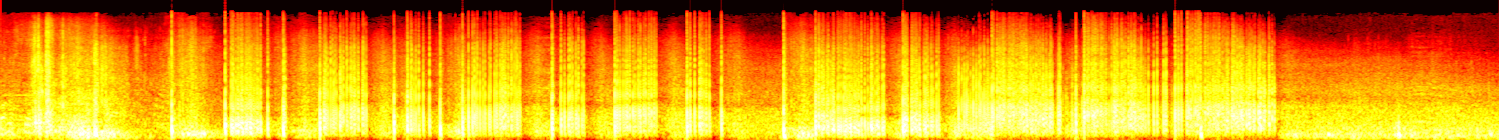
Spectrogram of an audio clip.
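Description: Beraq aerial firework shells bursting in a dense barrage of sharp bangs and crackling reports, cutting off suddenly near the end.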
